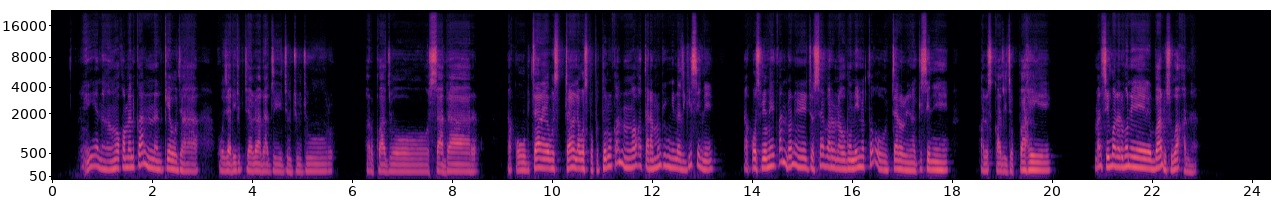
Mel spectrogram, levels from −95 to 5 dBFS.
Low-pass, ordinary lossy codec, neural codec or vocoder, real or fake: none; none; codec, 44.1 kHz, 7.8 kbps, Pupu-Codec; fake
